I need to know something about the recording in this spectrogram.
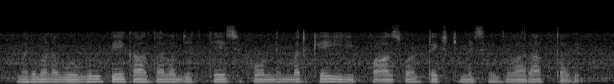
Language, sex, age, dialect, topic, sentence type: Telugu, male, 18-24, Telangana, banking, statement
